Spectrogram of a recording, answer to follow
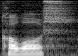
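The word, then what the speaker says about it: CoWoS: So um in November last month, Apple posted listings seeking DRAM packaging engineers with expertise in um coass kos that's how you say it.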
